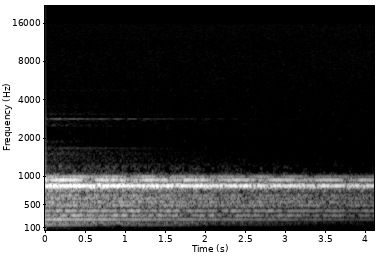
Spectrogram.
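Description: The final held synth chord of an electronic dance track, several steady pitches ringing on and slowly fading out.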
